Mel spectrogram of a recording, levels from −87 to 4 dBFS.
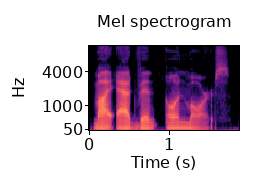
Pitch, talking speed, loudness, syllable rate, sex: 95 Hz, 130 wpm, -21 LUFS, 3.1 syllables/s, male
